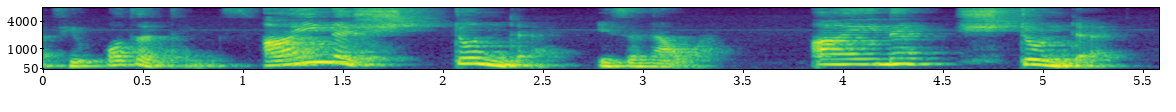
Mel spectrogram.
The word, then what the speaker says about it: Stunde: Remember the sh sound at the beginning. Eine Stunde, an hour.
